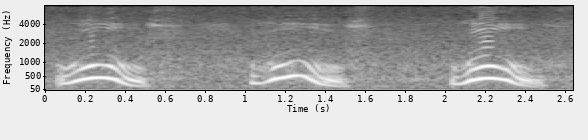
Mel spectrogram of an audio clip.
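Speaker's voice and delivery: loud cry of wolf; boy shouting wolf. A narrator's reading. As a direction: call out for help. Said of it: "the shepherd boy again shouted".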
